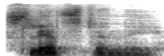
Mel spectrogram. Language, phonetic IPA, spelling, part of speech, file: Russian, [ˈs⁽ʲ⁾lʲet͡stvʲɪn(ː)ɨj], следственный, adjective, Ru-следственный.ogg
- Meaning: investigation; investigative, investigatory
